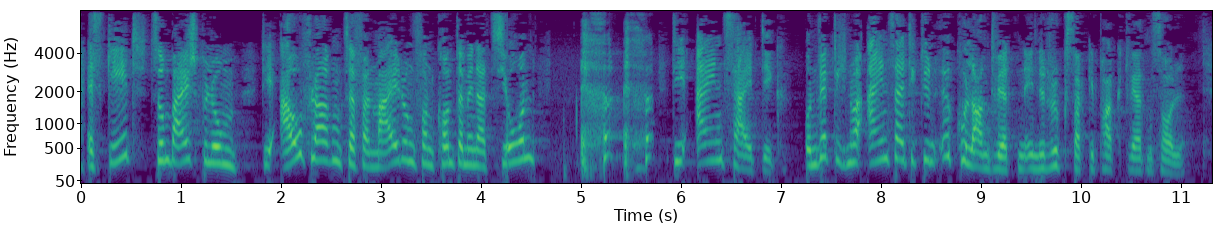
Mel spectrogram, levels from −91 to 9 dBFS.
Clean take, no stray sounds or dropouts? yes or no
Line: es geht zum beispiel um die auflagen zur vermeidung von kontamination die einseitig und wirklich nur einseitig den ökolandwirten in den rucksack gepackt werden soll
no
